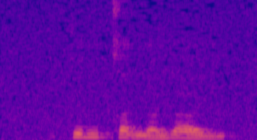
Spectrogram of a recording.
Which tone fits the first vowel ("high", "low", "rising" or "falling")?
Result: low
